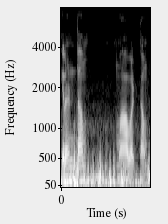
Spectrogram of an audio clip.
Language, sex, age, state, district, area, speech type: Tamil, male, 30-45, Tamil Nadu, Tiruchirappalli, rural, spontaneous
